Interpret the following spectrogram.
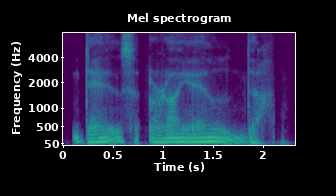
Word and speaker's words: Desraeld: But he is correct that I am Desraeld. And if you were to break this phonetically, Desrael and this is an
